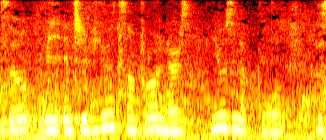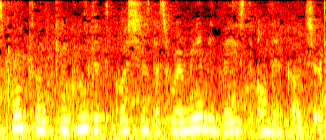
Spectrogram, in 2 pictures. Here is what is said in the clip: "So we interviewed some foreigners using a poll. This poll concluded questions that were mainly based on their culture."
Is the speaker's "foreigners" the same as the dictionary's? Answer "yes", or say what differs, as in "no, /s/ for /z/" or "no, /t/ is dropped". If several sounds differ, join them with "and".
yes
